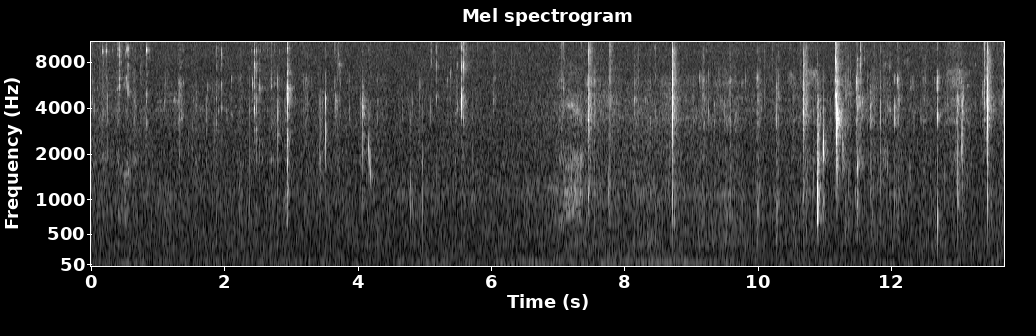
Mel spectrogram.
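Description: A person chewing soft takoyaki (fried octopus-batter balls) close to the microphone, with a bite about halfway through: faint, irregular wet mouth clicks and smacks that come more often in the second half.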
